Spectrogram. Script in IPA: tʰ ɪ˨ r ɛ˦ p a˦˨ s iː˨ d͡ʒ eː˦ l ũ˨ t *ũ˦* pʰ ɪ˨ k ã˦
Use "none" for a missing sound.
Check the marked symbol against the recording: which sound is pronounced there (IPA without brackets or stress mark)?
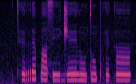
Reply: ũ˦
